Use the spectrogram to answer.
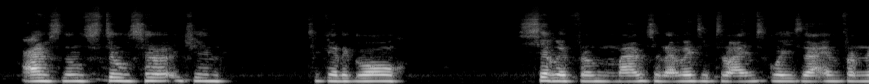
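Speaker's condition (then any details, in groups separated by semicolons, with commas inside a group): Cerebral palsy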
